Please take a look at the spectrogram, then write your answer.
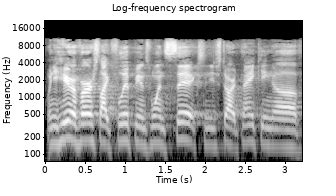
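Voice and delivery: normal talking voice

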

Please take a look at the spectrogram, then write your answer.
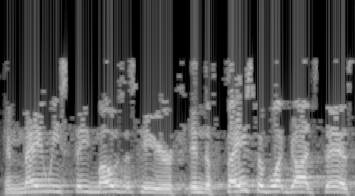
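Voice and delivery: ordinary delivery

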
